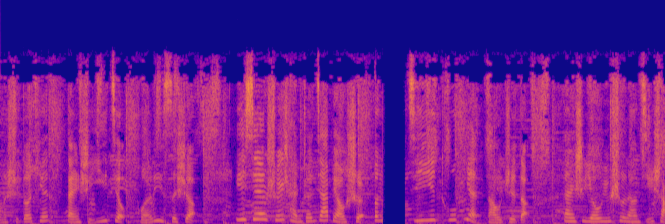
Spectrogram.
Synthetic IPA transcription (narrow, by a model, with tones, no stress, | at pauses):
ŋlə˦ʂɻ̩˧˥t̪wɔ˥t̪ʰjɛ˥nt̪a˥˧nʂɻ̩˥˩i˥t͡ɕjo˨˩ʊxɤ˧˥li˥˧sɹ̩˥˧ʂɤ˥˩i˥˩ɕjɛ˥ʂwe˧˥ɪʈ͡ʂʰa˨˩nʈ͡ʂwa˥nt͡ɕja˥pjɑ˨˩ʊʂɻ̩˥˩ə˥˩nɤ˧˥ŋt͡ɕi˥i˥t̪ʰu˥pjɛ˥˩nt̪ɑ˥˧ʊʈ͡ʂɻ̩˥˩d̪ə˩t̪a˥˧nʂɻ̩˥˩jo˧˥ʊy˧˥ʂu˥˧ljɑ˥˩ŋt͡ɕi˧˥ʂɑ˨˩˦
